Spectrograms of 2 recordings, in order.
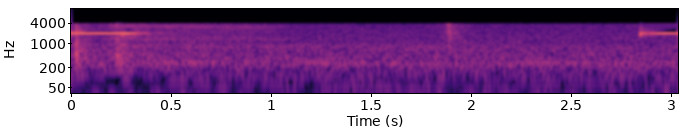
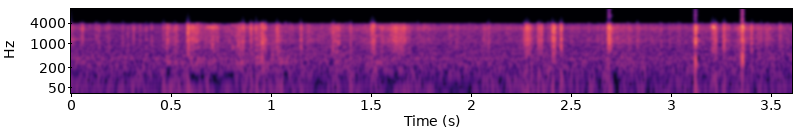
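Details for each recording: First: I'm going to go ahead and check continuity it's there I'm going to release the switch Second: Touch Tone Brass Majesty telephone under test, old carbon T1 transmitter shaken with dial tone on the line: hissy, crackling rush in bursts with sharp pops between. Noisy carbon transmitter static, to be replaced with an electret microphone.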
